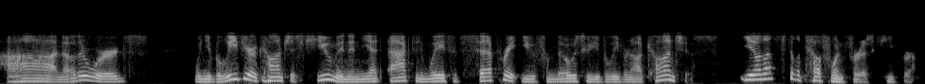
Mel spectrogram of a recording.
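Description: A man's voice: medium pitch, big pitch swings, fairly quick, narrow, tinny audio. A man hosting a conversational interview, asking questions in a wry, candid way. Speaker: host and questioner.

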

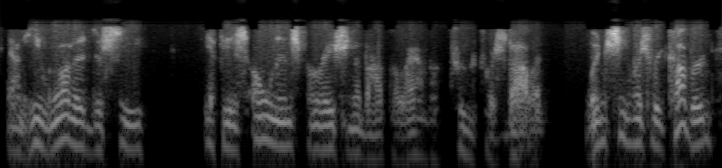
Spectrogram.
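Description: Deep gravelly guy narrating a novel out loud, kinda muffled lo-fi audio. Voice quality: gravelly, husky. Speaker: host reading his own novel aloud. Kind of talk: dramatic audiobook-style narration. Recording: dull, lo-fi audio.

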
